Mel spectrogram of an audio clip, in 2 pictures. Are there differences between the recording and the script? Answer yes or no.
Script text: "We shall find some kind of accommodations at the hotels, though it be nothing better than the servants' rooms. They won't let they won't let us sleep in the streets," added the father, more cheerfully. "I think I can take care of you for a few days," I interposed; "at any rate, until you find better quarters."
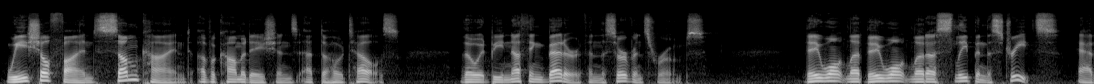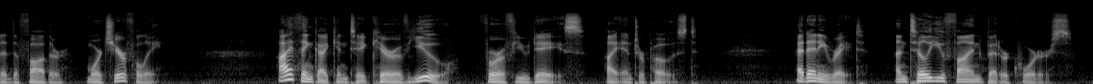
no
